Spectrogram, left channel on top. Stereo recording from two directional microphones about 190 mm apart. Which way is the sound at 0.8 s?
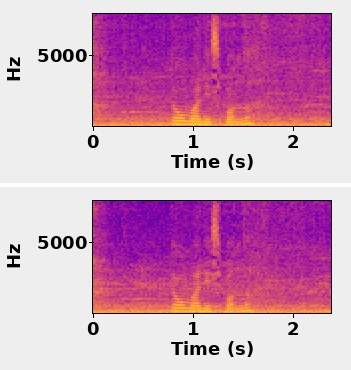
20° left (ahead or behind).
